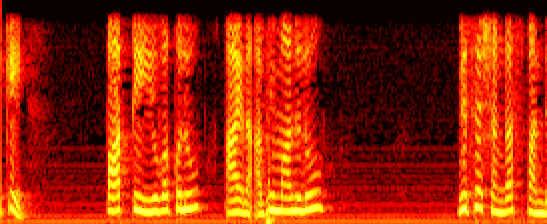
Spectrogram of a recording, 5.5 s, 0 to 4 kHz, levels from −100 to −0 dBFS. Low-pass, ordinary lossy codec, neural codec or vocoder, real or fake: 3.6 kHz; none; none; real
